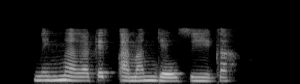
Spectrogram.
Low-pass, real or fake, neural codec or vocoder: 5.4 kHz; fake; codec, 16 kHz, 0.5 kbps, X-Codec, HuBERT features, trained on general audio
